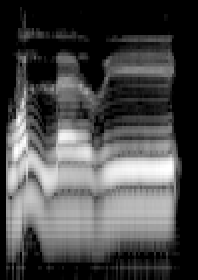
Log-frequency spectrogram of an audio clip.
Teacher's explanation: আর এখানে জালের আওয়াজটা একদম নরম পাতলা করতে হবে। জিহ্বার মাথা উপরের দাঁতের মাথার সাথে লাগবে এই জালের উচ্চারণটা করার সময়।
